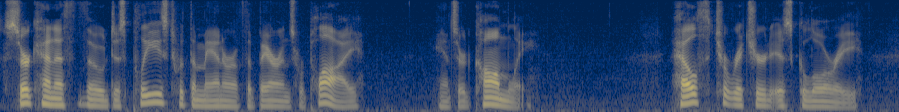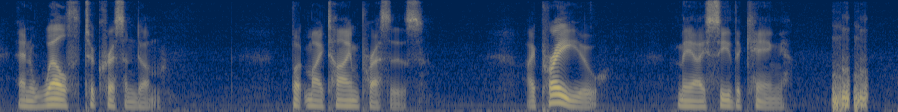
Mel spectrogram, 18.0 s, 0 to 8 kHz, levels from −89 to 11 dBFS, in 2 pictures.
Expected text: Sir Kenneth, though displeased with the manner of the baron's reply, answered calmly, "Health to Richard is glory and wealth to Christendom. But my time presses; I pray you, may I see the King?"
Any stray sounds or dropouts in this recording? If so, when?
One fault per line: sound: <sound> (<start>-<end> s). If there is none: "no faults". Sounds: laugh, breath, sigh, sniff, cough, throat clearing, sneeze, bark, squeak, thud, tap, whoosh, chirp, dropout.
sound: laugh (17.3-17.7 s)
